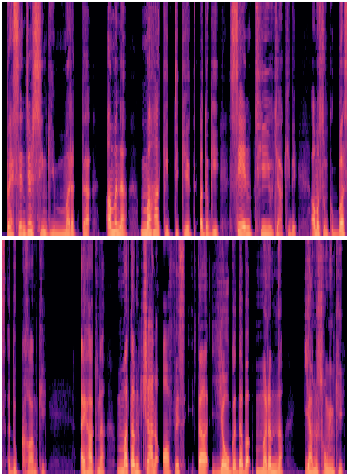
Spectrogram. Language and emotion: Manipuri, angry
